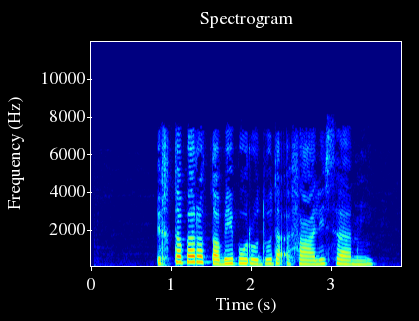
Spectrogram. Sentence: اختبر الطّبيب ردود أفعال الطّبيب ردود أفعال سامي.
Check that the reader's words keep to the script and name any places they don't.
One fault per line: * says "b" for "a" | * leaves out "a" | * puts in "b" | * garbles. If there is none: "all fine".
* leaves out "الطّبيب ردود أفعال"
